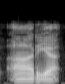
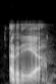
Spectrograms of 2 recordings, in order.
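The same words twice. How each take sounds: First: Arya with a long first a; Sanskrit long vowel. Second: Arya as a-ri-ya, short first vowel; Pali light syllables. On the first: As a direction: say arya as AAR-ya. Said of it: "rather than the long vowel followed by". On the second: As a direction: say arya as quick uh-REE-ya. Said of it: "change that into two light syllables". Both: Shown as a demonstration.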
